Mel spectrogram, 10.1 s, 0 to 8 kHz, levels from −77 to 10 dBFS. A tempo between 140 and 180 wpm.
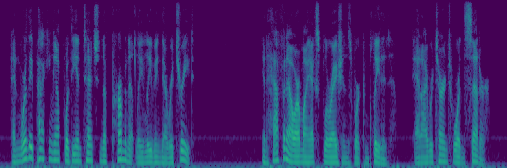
Yes: average, 160 wpm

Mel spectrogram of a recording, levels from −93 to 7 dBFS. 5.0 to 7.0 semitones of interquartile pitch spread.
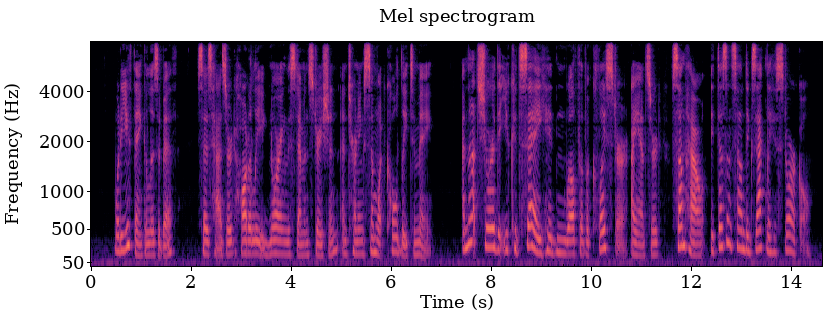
Yes: wide, 5.6 semitones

